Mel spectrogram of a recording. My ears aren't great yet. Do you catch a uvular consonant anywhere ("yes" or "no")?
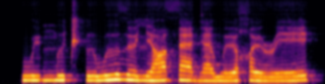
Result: yes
